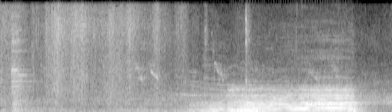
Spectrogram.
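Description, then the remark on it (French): A single long, low cow moo rises out of quiet barn ambience midway through, swelling loud before trailing off, with no one talking. “Bien dans les autres bacs de paille pour que les vaches puissent manger.”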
